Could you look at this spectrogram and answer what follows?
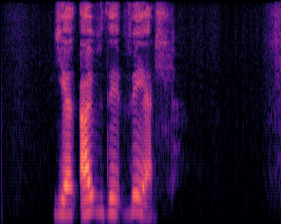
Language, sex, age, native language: Icelandic, female, 50-59, Icelandic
